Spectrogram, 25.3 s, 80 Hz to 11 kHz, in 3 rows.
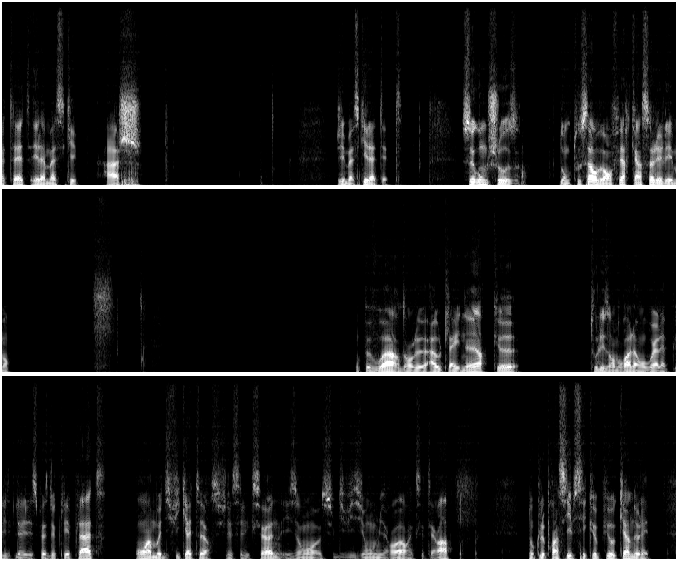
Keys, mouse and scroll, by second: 2.0 h, 4.6 scroll down 3, 5.2-8.9 shift+middle drag, 9.9-12.9 middle drag, 19.0 click.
